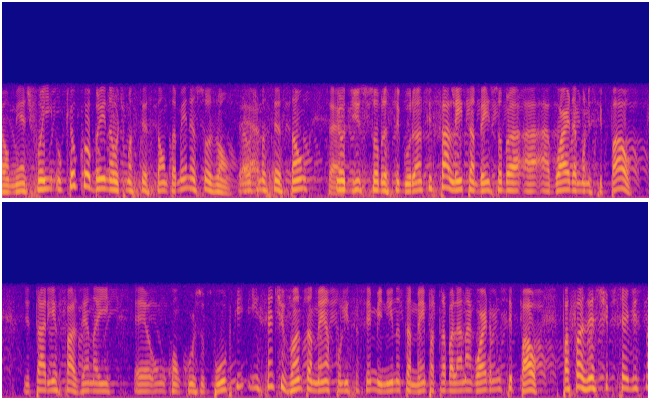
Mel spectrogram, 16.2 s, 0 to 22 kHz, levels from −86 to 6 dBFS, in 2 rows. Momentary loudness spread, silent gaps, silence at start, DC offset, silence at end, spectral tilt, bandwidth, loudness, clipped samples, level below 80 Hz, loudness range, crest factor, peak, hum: 9 LU; none; 0 s; 0.4%; 0 s; -6 dB/octave; 4.1 kHz; -18 LUFS; under 0.1%; -40 dBFS; 5 LU; 16 dB; 0 dBFS; none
